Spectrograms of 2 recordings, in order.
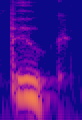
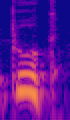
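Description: First: The vowel is long, like 'oo' in 'boot'. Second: The vowel is short, like 'u' in 'put'. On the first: "My mother says book has two O's, so it's book" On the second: "but it's actually book"

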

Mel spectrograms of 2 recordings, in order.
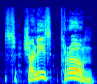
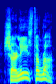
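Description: First: The surname has one syllable, with a slightly rolled R. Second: The surname has two syllables, with a plain R. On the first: The speaker calls it right. "pronounced Throne, as in Game of, with a slight roll of the R" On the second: The speaker calls it wrong. "Am I saying that correctly? The answer is no"

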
